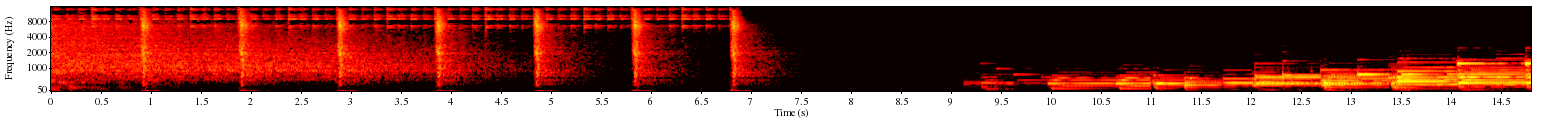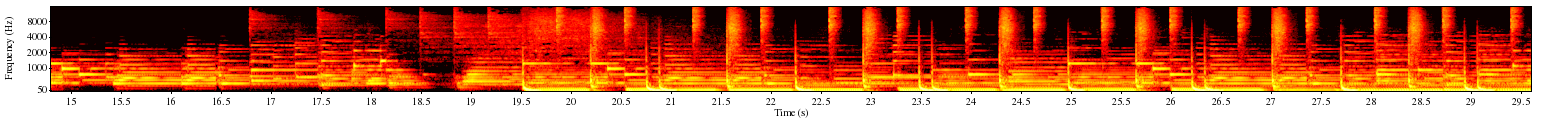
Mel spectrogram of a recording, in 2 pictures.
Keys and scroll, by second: 14.7 ctrl+Tab, 18.9 g, 19.4 Escape, 21.6 g, 21.9 Escape, 25.9 g, 26.2 Escape.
